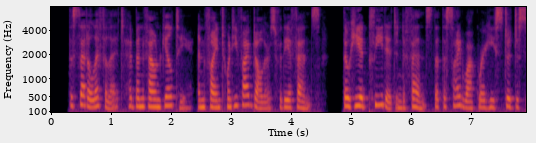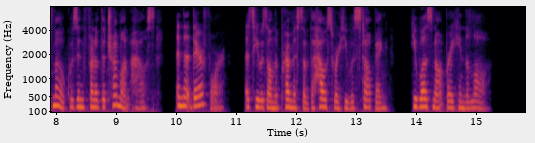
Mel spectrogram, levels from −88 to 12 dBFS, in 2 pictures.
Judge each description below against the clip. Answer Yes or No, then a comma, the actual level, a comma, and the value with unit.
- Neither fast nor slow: No, fast, 220 wpm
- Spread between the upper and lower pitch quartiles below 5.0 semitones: Yes, average, 3.5 semitones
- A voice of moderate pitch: No, high, 205 Hz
